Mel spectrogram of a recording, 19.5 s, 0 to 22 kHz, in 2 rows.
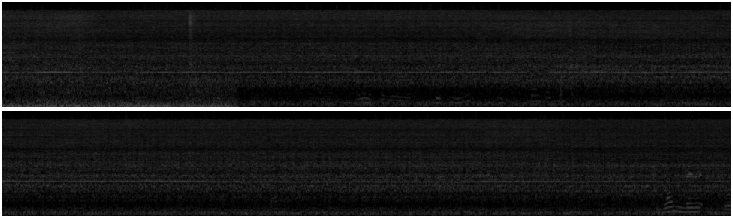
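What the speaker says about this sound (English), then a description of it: "Let vehicle idle with cap on for 50 minutes, maintaining normal operating temperature." A Ford F150 engine idles steadily during a Blue Devil head gasket treatment, giving a continuous low rumble heard close by. A louder burst comes at the start, and voices talk faintly under the idle.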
